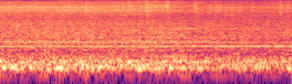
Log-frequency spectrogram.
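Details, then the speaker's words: Gas dryer after repair with a new thermistor, test run: drum turns evenly, burner lit with a steady low flame roar and faint constant tone, no popping or stutter; normal burner operation. "such a lovely fire okay and there is a dryer that has been repaired"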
